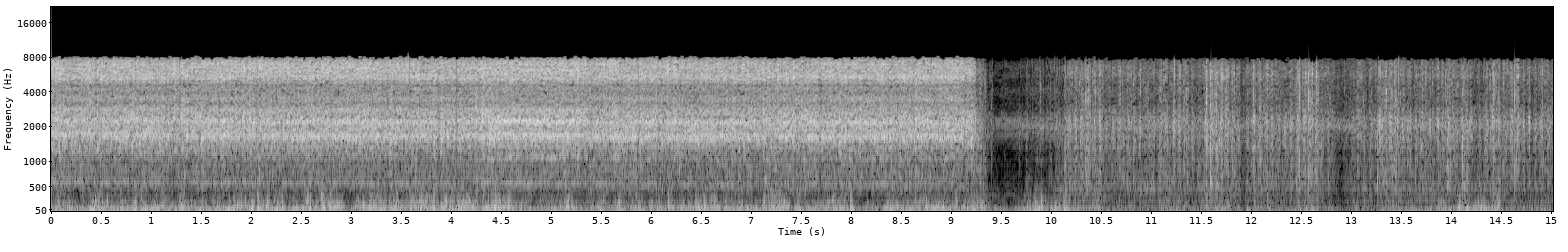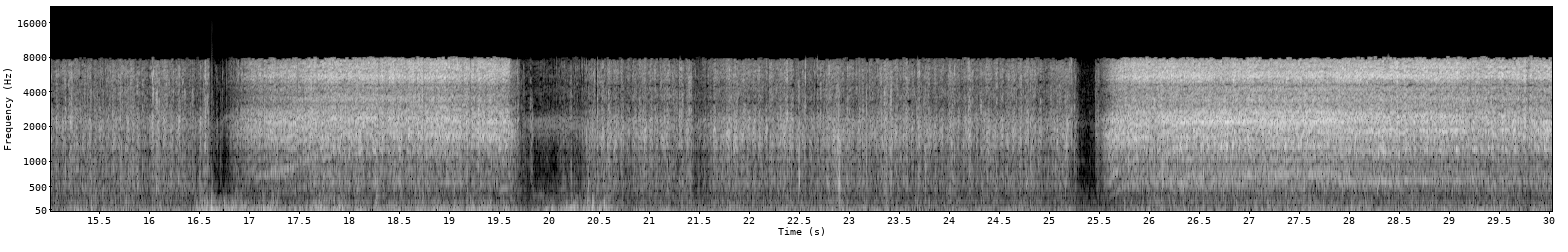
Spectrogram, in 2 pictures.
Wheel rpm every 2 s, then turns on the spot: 160, 150, 150, 140, 120, 30, 30, 40, 40, 130, 30, 30, 40, 140, 160.
10-16 20-24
